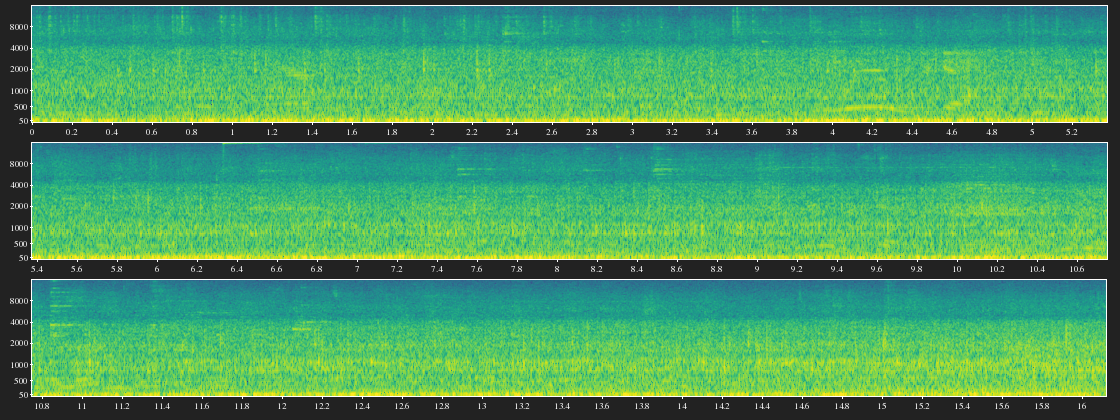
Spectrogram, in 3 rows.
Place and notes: Berlin: Vermessungspunkt Maybachufer / Bürknerstraße - Klangvermessung Kreuzkölln ::: 18.07.2012 ::: 22:57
